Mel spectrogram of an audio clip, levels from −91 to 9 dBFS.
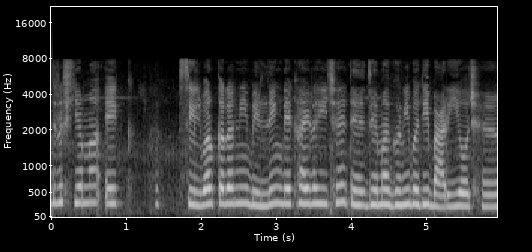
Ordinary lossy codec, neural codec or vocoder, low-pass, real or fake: none; none; none; real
